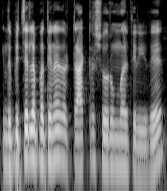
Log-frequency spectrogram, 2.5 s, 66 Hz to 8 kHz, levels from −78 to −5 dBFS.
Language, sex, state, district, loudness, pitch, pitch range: Tamil, male, Tamil Nadu, Namakkal, -20 LUFS, 130 Hz, 125-140 Hz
